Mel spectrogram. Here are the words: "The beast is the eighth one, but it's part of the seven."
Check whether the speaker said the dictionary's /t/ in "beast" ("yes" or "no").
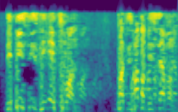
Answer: no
